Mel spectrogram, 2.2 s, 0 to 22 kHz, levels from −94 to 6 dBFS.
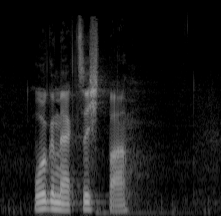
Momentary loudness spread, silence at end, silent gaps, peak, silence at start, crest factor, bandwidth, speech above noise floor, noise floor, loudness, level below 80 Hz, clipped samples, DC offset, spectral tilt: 9 LU; 0.95 s; none; -16 dBFS; 0.35 s; 22 dB; 17 kHz; 38 dB; -72 dBFS; -34 LUFS; -74 dBFS; under 0.1%; under 0.1%; -4 dB/octave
